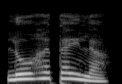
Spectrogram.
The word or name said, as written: ಲೋಹತೈಲ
